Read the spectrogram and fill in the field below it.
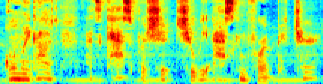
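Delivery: hushed, voiceless retold huddle; acted secretive whispering; conspiratorial whisper. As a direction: whisper it to friends so he won't hear. Fans conferring secretly about a celebrity.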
